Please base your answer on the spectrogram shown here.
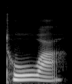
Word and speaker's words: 도와: Same three moves as 곱다. ㅂ drops, o appears. O plus a becomes 와, 도와, help.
